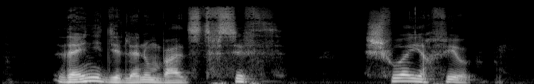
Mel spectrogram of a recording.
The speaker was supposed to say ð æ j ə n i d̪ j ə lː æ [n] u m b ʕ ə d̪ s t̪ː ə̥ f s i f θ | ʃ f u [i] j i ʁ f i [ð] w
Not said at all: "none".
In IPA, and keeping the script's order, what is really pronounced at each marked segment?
n, æ, none

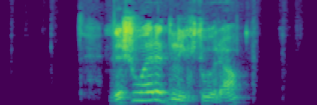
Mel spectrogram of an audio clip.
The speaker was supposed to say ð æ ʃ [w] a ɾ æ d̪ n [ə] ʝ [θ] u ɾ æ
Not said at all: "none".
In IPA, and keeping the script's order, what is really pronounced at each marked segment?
u, ə, θ

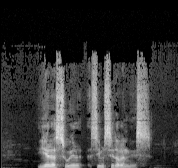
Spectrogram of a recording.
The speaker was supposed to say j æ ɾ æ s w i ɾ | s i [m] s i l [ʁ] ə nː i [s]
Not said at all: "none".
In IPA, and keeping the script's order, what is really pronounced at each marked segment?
m, ʁ, s

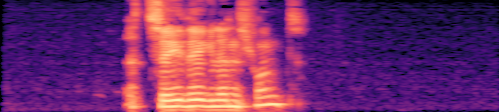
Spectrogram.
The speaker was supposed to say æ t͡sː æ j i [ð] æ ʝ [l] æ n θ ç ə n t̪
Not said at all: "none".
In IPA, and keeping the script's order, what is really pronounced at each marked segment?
ð, l

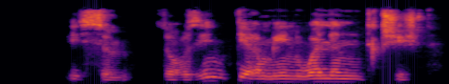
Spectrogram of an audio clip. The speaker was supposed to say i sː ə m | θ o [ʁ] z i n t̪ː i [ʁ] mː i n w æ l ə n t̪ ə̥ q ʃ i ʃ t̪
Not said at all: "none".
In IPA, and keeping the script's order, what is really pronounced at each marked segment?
ʁ, ʁ

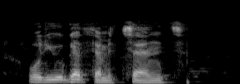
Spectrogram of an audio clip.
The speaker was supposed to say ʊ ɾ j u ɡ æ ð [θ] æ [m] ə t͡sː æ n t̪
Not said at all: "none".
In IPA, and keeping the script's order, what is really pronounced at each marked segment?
θ, m

